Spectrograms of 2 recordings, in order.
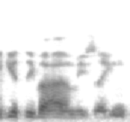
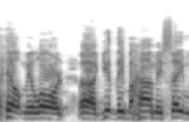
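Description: First: Very low, hushed murmur; whisper under the breath. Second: Understated retold plea at normal volume; voiced prayer, only lightly called out; mild crying out. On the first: Retold or imitated. Man at work secretly rebuking Satan, whispered under his breath. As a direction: drop far down, barely audible. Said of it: "I'll look and whisper right under my breath". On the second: Man at work praying against persecution, mildly crying out. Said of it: "and I can't cry out".

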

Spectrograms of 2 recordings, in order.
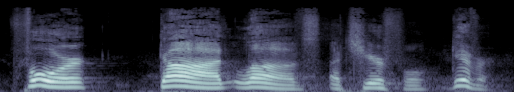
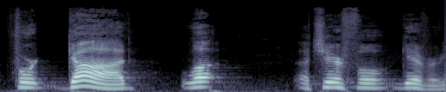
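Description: First: Loud, slow, emphatic unison reading; louder read-along. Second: Slow unison reading, trailing off; slow read-along. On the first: Pastor rereads verse with congregation after they were bad, loud and slow. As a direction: lead the room, louder this time. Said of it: "Let's do it again". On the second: Pastor leads congregation in reading verse, slow and drawn out. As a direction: read it slowly aloud with the church. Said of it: "Read this with me out loud". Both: Shown as a demonstration.

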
